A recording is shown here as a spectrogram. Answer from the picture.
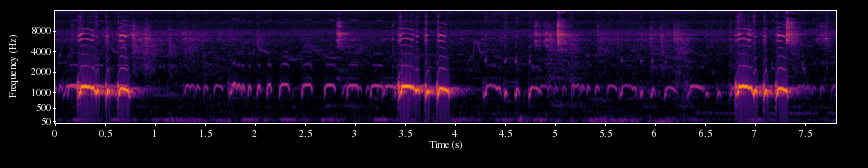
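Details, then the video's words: Local zebra dove singing from a high perch with a big voice: loud rolling cooed phrases roughly every three seconds, with a chorus of softer looping coos from other doves in between. "Perkutut Lokal Gacor Suara Besar Manggung"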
